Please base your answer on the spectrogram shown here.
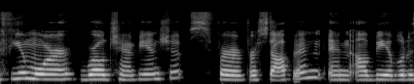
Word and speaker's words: Verstappen: Nobody pronounces Verstappen right because it's Verstappen. it's so hard to get But like that sound in the back of your throat to come out right.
